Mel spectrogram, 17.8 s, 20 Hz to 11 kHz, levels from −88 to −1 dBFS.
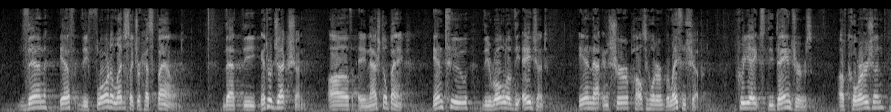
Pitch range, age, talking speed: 115-150 Hz, 50-69, 100 wpm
